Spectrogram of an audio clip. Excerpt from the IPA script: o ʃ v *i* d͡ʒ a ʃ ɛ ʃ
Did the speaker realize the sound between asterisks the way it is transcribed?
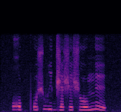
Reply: yes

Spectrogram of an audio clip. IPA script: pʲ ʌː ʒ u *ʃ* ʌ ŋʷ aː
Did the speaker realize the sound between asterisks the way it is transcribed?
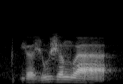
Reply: no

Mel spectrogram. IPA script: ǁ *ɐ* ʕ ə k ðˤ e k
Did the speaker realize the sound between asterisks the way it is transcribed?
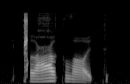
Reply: yes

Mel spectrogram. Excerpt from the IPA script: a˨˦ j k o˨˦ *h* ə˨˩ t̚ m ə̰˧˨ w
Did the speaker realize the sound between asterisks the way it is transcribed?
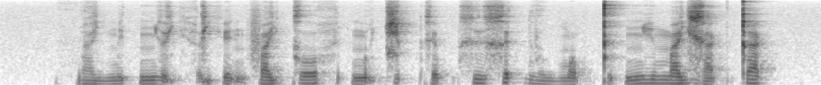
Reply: yes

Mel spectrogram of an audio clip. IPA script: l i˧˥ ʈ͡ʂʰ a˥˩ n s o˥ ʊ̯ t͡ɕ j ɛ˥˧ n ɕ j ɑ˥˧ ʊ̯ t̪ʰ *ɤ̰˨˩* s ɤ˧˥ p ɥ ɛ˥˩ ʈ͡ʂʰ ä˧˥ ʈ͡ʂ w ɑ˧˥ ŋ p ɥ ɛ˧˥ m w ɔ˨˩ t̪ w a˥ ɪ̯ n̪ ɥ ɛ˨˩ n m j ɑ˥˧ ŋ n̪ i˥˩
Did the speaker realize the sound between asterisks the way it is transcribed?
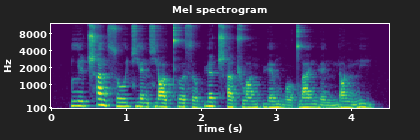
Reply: no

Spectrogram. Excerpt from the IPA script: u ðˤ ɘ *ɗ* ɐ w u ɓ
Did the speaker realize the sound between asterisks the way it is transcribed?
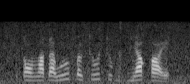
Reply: yes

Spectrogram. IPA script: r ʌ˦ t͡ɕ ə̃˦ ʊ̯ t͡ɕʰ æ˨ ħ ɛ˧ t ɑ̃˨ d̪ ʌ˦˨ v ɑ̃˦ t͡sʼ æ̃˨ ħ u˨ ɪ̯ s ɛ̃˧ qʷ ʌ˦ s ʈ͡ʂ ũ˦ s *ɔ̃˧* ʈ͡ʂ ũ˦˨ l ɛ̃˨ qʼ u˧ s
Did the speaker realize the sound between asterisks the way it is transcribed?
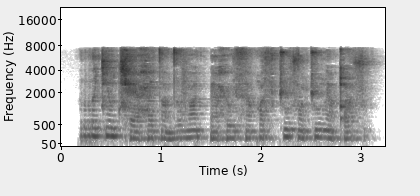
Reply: yes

